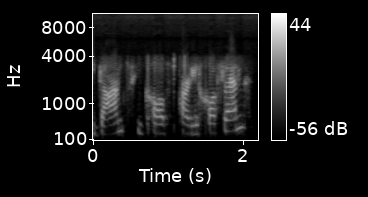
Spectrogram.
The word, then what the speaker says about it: Hosen: In English, it's spelled like Hosen, which people are like, why did he name his party Pants in Yiddish? But he did not. He named his party Chosen, which is resilience in Hebrew.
